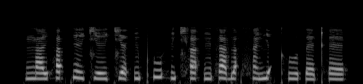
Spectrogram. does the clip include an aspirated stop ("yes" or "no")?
yes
